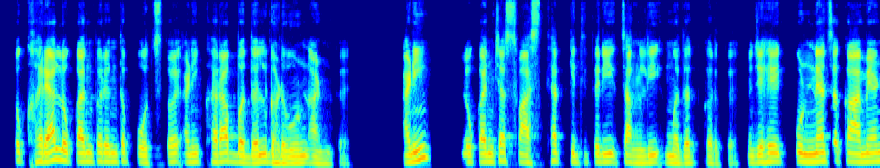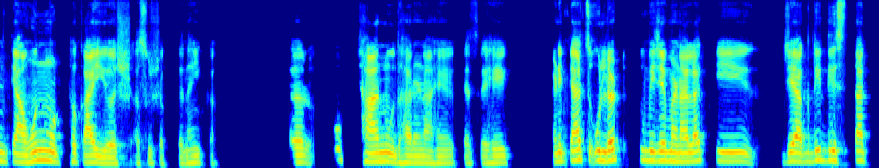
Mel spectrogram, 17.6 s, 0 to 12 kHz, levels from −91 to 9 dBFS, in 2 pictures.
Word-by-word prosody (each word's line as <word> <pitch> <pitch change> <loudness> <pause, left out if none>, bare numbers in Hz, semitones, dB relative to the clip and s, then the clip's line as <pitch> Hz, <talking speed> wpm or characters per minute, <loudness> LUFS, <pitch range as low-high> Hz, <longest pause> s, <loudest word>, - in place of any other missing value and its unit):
तो 170 - -4
खऱ्या 155 +3 +5
लोकांपर्यंत 160 -3 +1
पोहोचतोय 140 +3 -3
आणि 145 +1 -1
खरा 155 +2 +2
बदल 135 +1 +2
घडवून 130 -1 0
आणतोय 110 -4 -6 0.6
आणि 170 +11 +5 0.4
लोकांच्या 150 +2 0
स्वास्थ्यात 155 +1 -2
कितीतरी 150 +1 -2
चांगली 135 0 -1
मदत 125 -1 -1
करतोय. 115 -5 -9
म्हणजे 130 +5 -2
हे 155 +1 +3 0.2
पुण्याचं 160 +2 +3
काम 150 -2 +4
आहे 155 - +4
आणि 165 - -1
त्याहून 160 +4 +3
मोठं 160 -1 -1
काय 135 -1 +4
यश 120 -1 -2
असू 125 - -9
शकतं, 120 0 -14
नाही 130 +2 -5
का? - - -19 0.8
तर 140 -2 0 0.2
खूप 200 -2 -8 0.2
छान 160 +1 +5
उदाहरण 130 -3 -1
आहे 125 +1 -5
त्याचं 125 +1 -13
हे 130 +1 -3 0.5
आणि 160 +1 +1
त्याच 185 +1 +3
उलट 180 +2 +4
तुम्ही 180 -2 +1
जे 175 - +6
म्हणालात 165 0 +3
की 170 -1 0 0.6
जे 165 - +2
अगदी 160 +4 +3
दिसतात 180 -1 -1
150 Hz, 160 wpm, -25 LUFS, 130-165 Hz, 0.8 s, जे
